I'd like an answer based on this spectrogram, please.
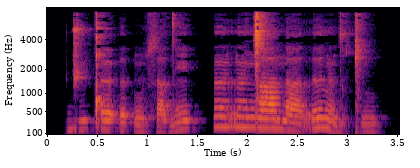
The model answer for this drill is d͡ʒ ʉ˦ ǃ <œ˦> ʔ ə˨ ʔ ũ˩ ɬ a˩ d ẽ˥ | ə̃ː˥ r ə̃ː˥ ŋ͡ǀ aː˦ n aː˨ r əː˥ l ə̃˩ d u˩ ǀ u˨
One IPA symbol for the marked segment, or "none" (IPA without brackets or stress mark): œ˦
